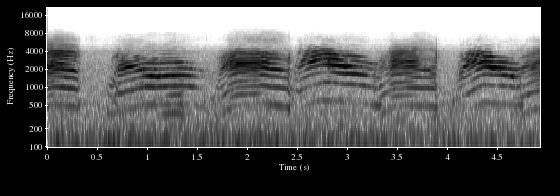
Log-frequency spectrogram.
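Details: Tabby cat attacking a ginger cat amid meowing: five drawn-out, wavering meows in close succession, each rising and falling in pitch, with a faint low hum beneath.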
